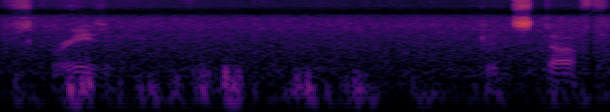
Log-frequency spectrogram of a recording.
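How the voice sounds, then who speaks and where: A man giving casual, enthusiastic live commentary on a storm from outdoors in a yard. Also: slow. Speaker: amateur storm watcher livestreaming. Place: outdoors in a yard at night during hurricane winds. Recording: loud wind buffeting the microphone, rustling leaves. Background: strong gusting wind, rustling trees.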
